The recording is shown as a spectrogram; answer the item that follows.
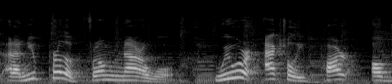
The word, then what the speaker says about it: Nahvalur: It's Icelandic for Nahvalur, and we still pronounce it as Nahvalur.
